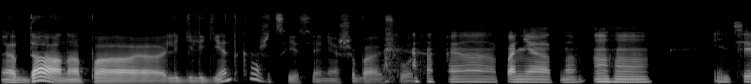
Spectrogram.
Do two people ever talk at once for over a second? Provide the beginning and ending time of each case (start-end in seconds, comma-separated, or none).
none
